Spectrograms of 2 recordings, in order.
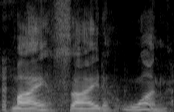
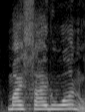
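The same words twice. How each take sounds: First: Slow, laughing repeat of the line; slowly repeating it while laughing. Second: Higher, louder mock cheer of the wife; retelling his wife's triumphant outburst; wife's excited cry. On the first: Real, not acted. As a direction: savor the punchline through a chuckle. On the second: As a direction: throw it out like a proud fan. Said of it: "She said".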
